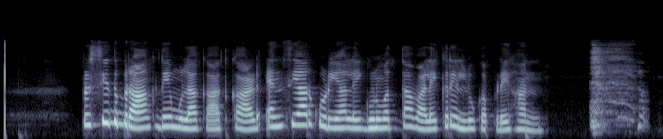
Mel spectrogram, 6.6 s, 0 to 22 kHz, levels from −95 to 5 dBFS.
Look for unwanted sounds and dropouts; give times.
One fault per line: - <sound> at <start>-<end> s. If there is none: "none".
- cough at 5.9-6.5 s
